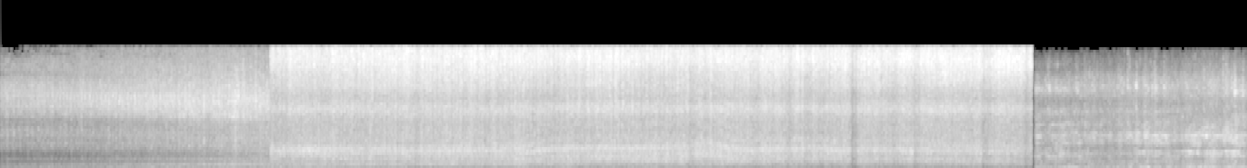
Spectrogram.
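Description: A mower blade chatters as it cuts through tall grass and stalks.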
